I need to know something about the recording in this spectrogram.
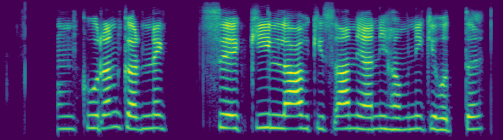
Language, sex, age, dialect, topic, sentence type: Magahi, female, 51-55, Central/Standard, agriculture, question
